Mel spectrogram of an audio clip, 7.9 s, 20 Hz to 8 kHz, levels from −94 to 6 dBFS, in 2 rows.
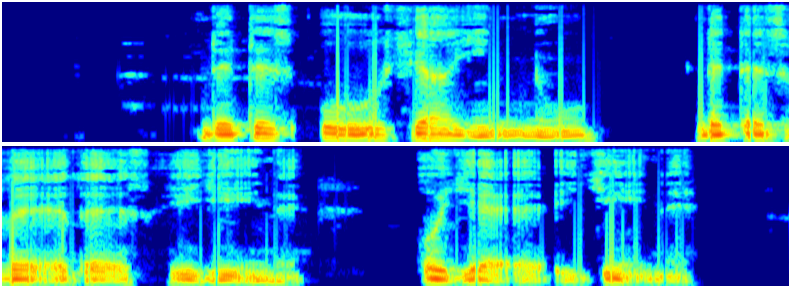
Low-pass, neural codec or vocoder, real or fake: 7.2 kHz; vocoder, 44.1 kHz, 128 mel bands every 512 samples, BigVGAN v2; fake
